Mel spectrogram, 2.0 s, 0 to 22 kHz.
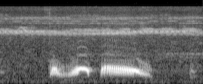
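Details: Luring call of a spotted dove, 'kuk 1' from branch and ground: a rolling, wavering coo then a drawn-out hooting note tailing off, single bird, against a constant high hiss.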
